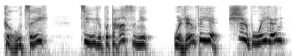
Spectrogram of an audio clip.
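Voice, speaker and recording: A man voicing a fierce young woman fighter who scolds in a shrill voice in a storytelling reading. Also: wildly swooping pitch, fast talker, sharp tone, heavily acted. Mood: furious. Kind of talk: storytelling audiobook.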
